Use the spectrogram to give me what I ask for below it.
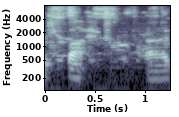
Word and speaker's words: Tzfas: And that is the incredible explosion of spiritual and literary religious activity that occurred in the northern Israel city of Safed, pronounced in Hebrew Tzfat or Tzfas.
